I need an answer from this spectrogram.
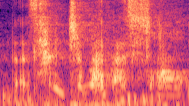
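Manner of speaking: high, breathy mock whimper of someone hurt; mocking hurt whine. Preacher mocking a hurt churchgoer, high thin mock whine. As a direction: parody a person crying out that they're hurt. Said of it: "막 이래".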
